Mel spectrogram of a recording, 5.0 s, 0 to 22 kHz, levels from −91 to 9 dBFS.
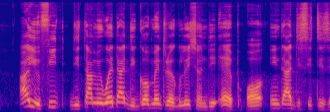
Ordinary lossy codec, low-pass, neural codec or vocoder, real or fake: none; none; none; real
